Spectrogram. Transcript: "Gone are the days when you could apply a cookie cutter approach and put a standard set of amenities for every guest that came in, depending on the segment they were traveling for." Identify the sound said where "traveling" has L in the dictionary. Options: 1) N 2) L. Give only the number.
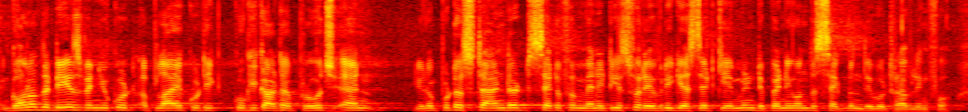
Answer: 2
